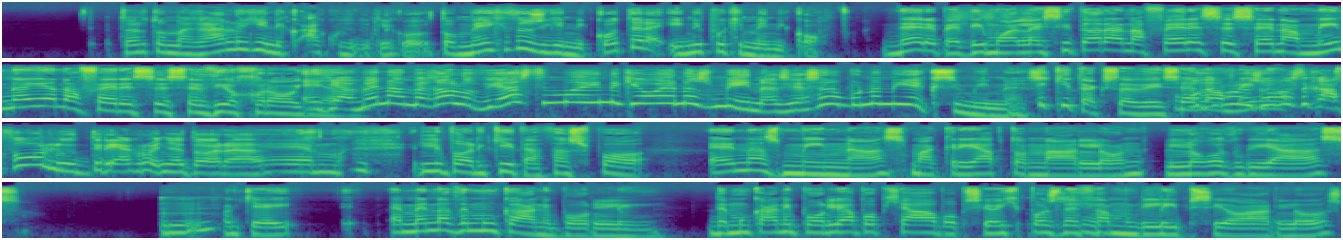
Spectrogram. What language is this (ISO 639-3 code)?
ell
